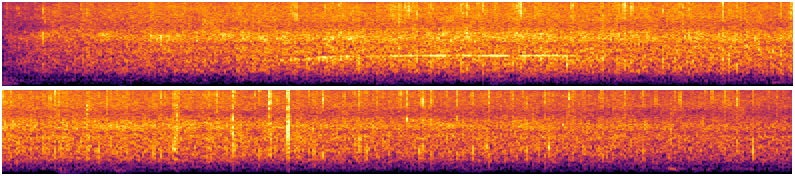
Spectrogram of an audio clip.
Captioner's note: applause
